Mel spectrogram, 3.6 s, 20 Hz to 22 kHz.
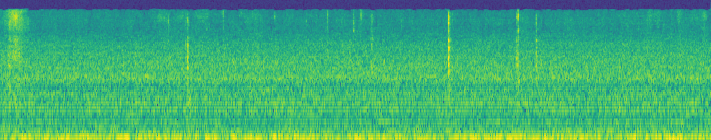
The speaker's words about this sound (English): At 2 p.m., a black Ford pickup truck pulls up to the house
